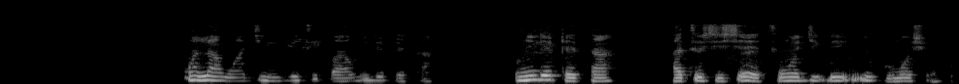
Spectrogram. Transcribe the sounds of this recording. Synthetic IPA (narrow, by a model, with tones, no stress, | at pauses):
w̃ɔ̃˦la˦˨w̃ɔ̃˧a˧d͡ʒi˦nĩ˧˦ɡ͡be˦˨ti˨˧˦k͡pa˧o˧nĩ˦le˦kɛ˧˨ta˧ | o˧nĩ˦le˦˨kɛ˧ta˧ | a˨ti˧o˧ʃi˨ʃɛ˨˦˨ti˨˦w̃ɔ̃˦d͡ʒi˦ɡ͡be˦lo˦ɡ͡bu˨˦mɔ̃˦˨ʃɔ˨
